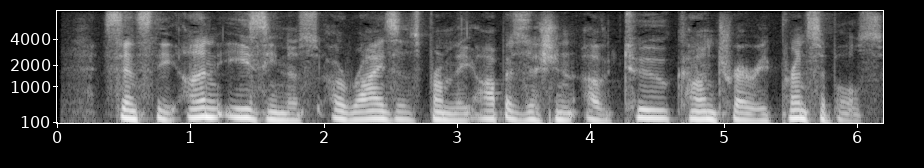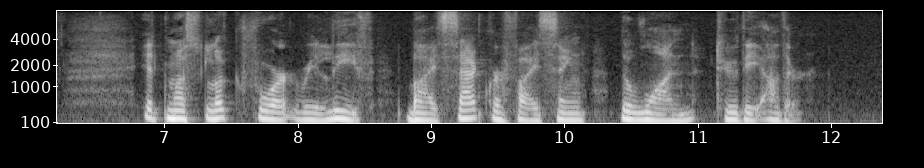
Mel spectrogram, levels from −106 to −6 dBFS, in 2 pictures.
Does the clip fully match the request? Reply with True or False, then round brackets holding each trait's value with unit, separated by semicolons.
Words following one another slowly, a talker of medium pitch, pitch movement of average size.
True (110 wpm; 145 Hz; 3.4 semitones)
